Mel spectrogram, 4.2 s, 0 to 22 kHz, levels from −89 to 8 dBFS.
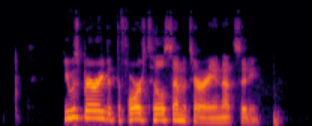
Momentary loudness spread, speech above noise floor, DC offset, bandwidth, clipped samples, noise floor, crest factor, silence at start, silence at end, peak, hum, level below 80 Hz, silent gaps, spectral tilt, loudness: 13 LU; 52 dB; under 0.1%; 13.5 kHz; under 0.1%; -71 dBFS; 18 dB; 0.85 s; 0.45 s; -4 dBFS; none; -60 dBFS; none; -6 dB/octave; -19 LUFS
